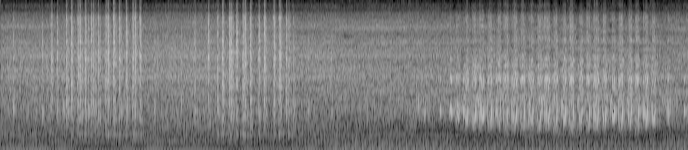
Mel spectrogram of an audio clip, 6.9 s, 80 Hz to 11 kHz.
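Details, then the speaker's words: 1990 BMW E30 318is A/C compressor V-belt demonstrated too loose: chirping squeaky squeal in quick bursts over a low engine hum; belt slipping, belt or tensioner should be replaced. "如果你听到这样的吱吱声你的皮带或者你的皮带涨紧器就应该要更换了"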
